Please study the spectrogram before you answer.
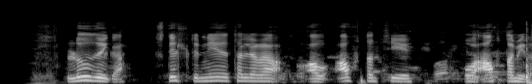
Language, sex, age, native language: Icelandic, male, 18-19, Icelandic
